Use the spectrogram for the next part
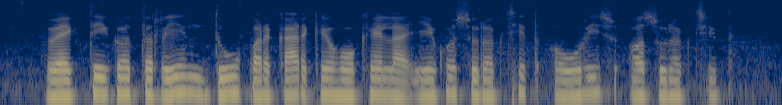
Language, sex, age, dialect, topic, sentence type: Bhojpuri, female, <18, Southern / Standard, banking, statement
